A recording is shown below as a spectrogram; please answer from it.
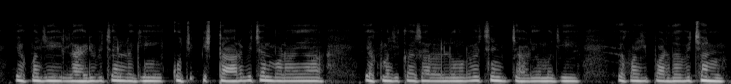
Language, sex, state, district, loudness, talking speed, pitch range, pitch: Hindi, male, Uttarakhand, Tehri Garhwal, -26 LUFS, 220 wpm, 155-170 Hz, 160 Hz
